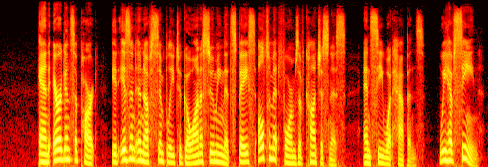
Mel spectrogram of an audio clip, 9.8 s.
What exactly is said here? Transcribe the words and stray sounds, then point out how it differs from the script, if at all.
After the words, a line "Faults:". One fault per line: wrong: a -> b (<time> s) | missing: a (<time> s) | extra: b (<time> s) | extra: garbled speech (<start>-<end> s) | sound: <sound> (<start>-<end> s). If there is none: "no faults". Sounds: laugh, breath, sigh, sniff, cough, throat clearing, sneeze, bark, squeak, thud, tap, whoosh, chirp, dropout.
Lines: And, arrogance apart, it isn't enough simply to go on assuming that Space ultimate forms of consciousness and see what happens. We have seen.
And, arrogance apart, it isn't enough simply to go on assuming that Space ultimate forms of consciousness and see what happens. We have seen.
Faults:
no faults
